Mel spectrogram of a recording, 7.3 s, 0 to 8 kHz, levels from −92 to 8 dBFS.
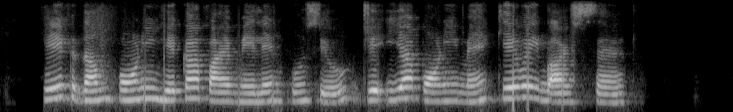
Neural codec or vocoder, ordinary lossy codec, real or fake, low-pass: none; Opus, 16 kbps; real; 7.2 kHz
